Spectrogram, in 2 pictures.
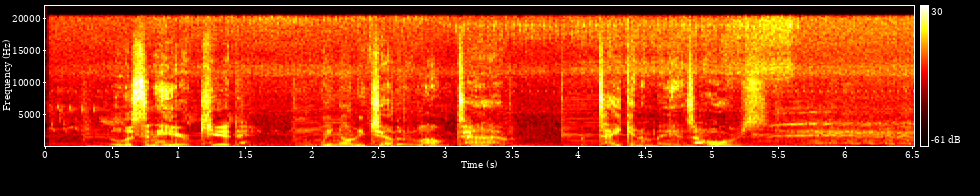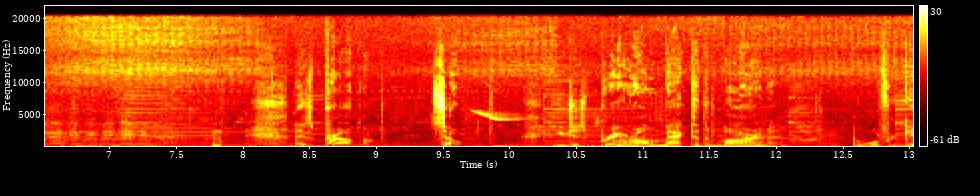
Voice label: Video Game Cowboy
